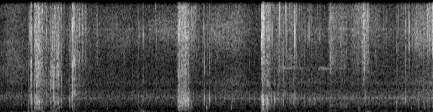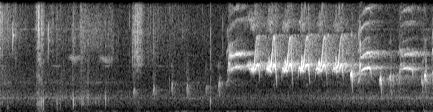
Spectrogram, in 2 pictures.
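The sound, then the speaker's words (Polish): Crunching footsteps approach outdoors, then a blackbird, approached too closely by the walker, bursts into a rapid, sharp series of alarm chirps near the end. “Ohohoho, za blisko kosa troszkę podszedłem.”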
